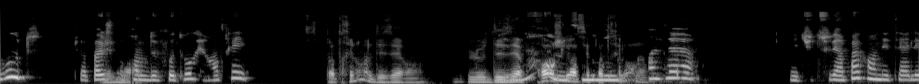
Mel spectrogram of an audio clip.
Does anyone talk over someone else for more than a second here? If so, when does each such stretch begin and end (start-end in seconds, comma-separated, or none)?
4.9-6.5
